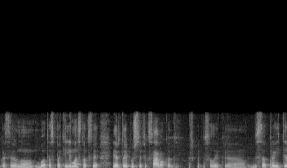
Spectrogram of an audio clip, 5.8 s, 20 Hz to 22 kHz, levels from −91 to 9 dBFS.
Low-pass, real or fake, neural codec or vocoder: 7.2 kHz; real; none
